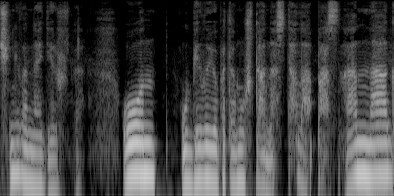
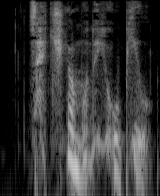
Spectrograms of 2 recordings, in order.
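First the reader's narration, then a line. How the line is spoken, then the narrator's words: Agitated whispered question. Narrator (Russian): спросила я, таким же взволнованным шепотом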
